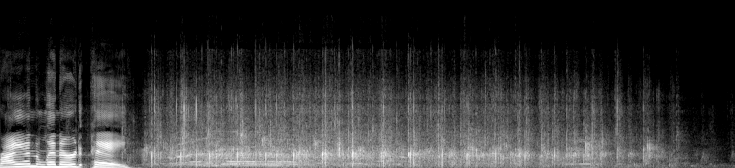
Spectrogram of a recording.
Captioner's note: applause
